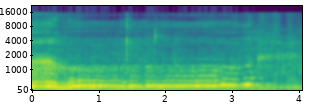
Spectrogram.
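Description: A woman humming one long held note. It dips in pitch just after the start, holds level, and steps up slightly about three seconds in before fading.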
